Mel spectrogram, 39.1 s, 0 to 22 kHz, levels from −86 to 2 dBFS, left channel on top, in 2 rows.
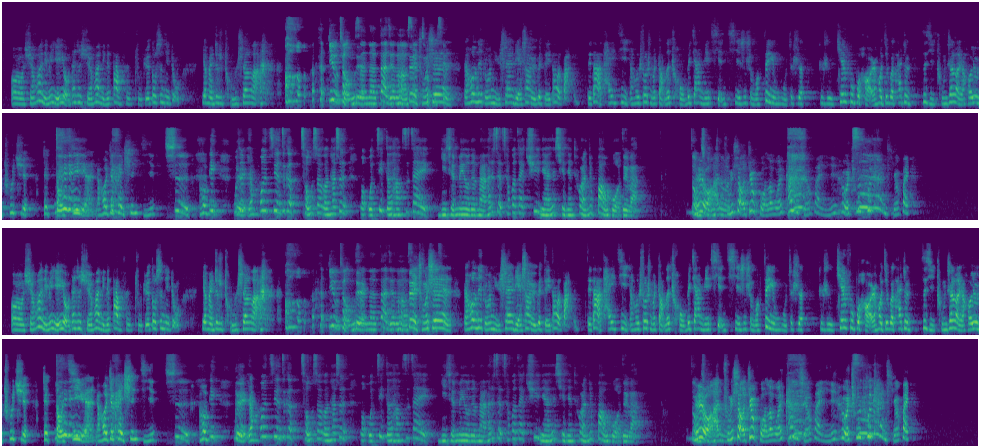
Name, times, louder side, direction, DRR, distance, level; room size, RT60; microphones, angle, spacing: voice 1, 0.2-3.6 4.0-5.6 7.1-7.3 8.1-16.1 16.3-20.1 20.4-22.6 23.5-23.7 24.2-24.7 33.3-37.7, right 5 dB, 75° right, 0.7 m, -27 dB
voice 2, 5.7-6.1 6.3-8.9 20.6-21.2 21.7-21.9 22.8-23.8 24.2-24.4 24.7-32.3 33.3-34.1 35.2-35.6 36.2-36.4 36.7-37.1, left 3 dB, 30° left, 0.8 m, -29 dB
29.0 x 17.5 x 2.8 m
head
